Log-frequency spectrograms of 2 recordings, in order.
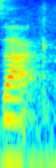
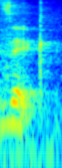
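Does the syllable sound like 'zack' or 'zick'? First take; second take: zack; zick. First: The syllable is said with an 'a' vowel. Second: The syllable is said with an 'i' vowel. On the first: "It's Zak" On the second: "but it's actually Zik"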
